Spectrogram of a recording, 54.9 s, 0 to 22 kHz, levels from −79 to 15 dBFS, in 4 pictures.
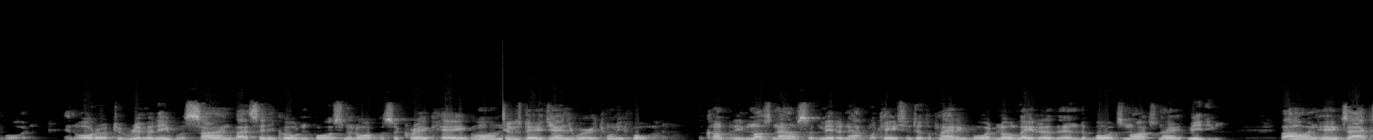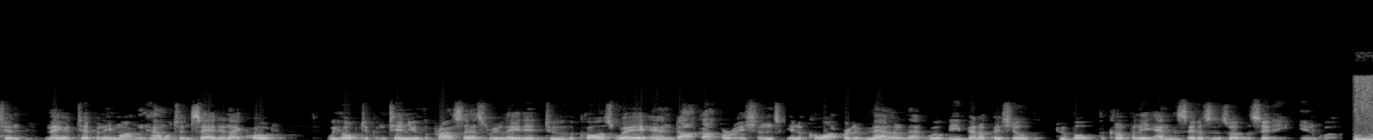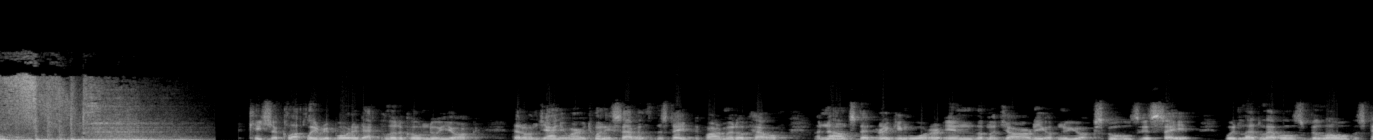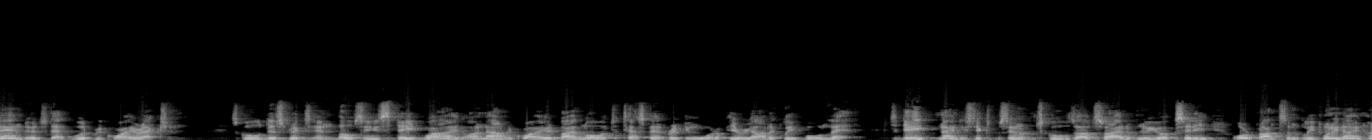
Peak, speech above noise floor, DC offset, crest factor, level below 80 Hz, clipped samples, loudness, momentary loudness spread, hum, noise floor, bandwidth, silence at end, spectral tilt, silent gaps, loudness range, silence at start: -2 dBFS; 47 dB; under 0.1%; 16 dB; -34 dBFS; under 0.1%; -17 LUFS; 6 LU; none; -63 dBFS; 13.5 kHz; 0 s; -5 dB/octave; none; 2 LU; 0 s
